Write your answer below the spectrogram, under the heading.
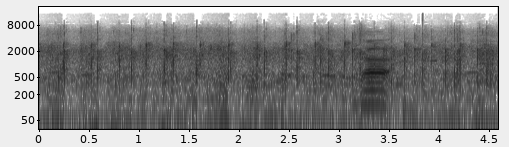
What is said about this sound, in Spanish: Y en estos momentos el Estadio Gal, el público del Estadio Gal aplaude la salida de Miku.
